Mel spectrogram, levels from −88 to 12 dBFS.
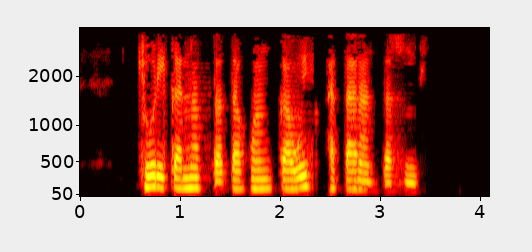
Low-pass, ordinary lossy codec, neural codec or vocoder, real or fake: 3.6 kHz; AAC, 16 kbps; none; real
